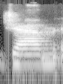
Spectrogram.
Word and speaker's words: Gem: It's just my name, Jem. It's spelled G-E-M, like gemstone, Rosenberg, at .com.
